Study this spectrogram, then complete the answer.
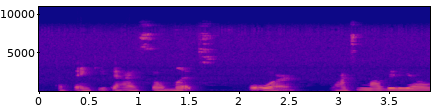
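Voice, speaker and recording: Fairly slow delivery full of very wide pitch swings, over noticeable background noise. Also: woman. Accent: American. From south Louisiana (Iberville Parish), early childhood in Detroit. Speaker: genealogy vlogger. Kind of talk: educational talk to viewers. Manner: casual with frequent 'um' fillers.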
